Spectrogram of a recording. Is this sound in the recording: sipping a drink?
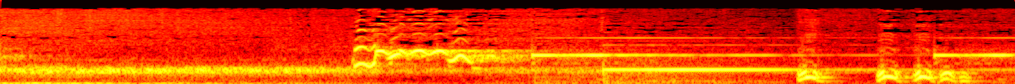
no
